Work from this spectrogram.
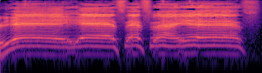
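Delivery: mock very high, very slow cheer, yes stretched. Retelling a debate where a crowd reacted to a speaker: imitating a cheering crowd. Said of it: "everybody would cheer".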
